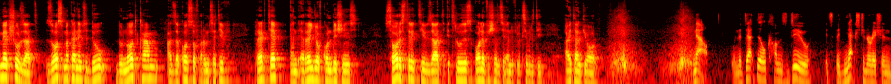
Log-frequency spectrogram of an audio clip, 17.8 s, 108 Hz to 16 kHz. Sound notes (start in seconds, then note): 12.1 logo whooshing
